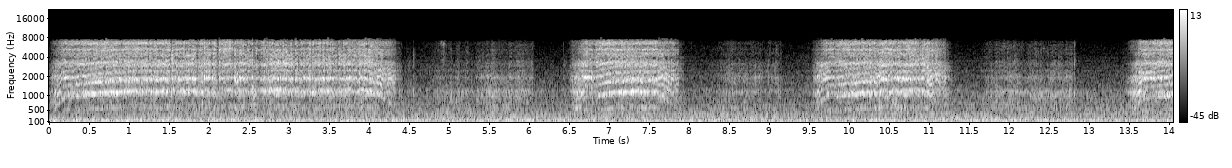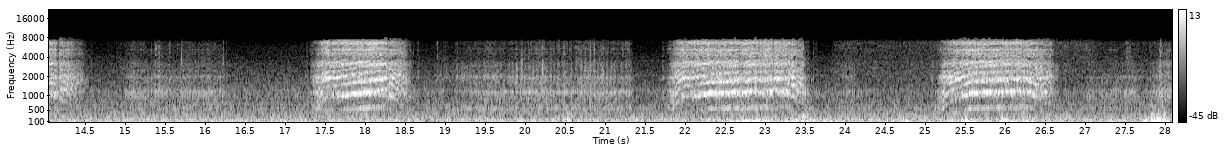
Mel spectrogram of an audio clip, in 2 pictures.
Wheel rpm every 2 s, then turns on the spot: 140, 150, 40, 80, 40, 80, 40, 30, 40, 40, 40, 90, 60, 50.
4-6 10-12 14-16 18-20 26-28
